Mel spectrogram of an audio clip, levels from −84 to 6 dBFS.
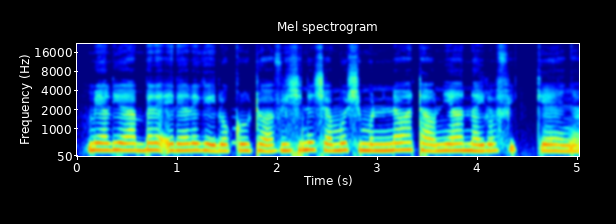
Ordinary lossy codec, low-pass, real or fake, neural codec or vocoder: none; none; real; none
